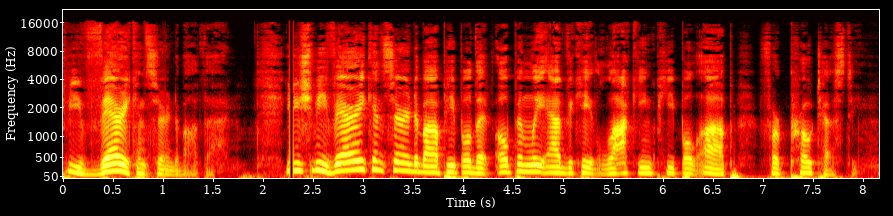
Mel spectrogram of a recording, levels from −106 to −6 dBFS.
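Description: At 1.01 s, between "be very" and "about that", a 10 ms block of digital silence drops out. The sound stops dead and restarts with no fade. At this length it comes across as a single tick. A second block of digital silence runs from 2.26 to 2.30 s, just before "should be very concerned". At 40 ms it opens an audible hole.

At 4.51 s, between "concerned about people that" and "advocate locking people up", there are repeated frames. An 8.7 ms stretch of compressed audio was written twice, which fits a run of three short codec frames, so the decoder plays that sliver again. It sounds like a tiny stutter rather than a dropout. Unlike the silence blocks, nothing is removed. The sound never goes quiet, and the clip simply grows longer by 8.7 ms.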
